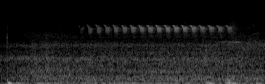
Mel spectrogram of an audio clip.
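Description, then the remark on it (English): A Dark-eyed Junco sings a rapid, even musical trill of about a dozen identical notes, lasting a second and a half, clear against a steady wash of outdoor background noise. “This final clip was a Dark-Eyed Junco.”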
